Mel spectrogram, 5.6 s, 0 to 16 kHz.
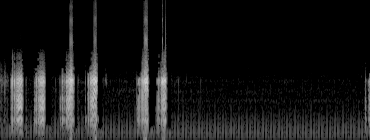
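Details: European roller, unringed, at its nest in the Ādaži military training area, Latvia, 30 June 2016: six gravelly rasping croaks in quick pairs, then a long silence.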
